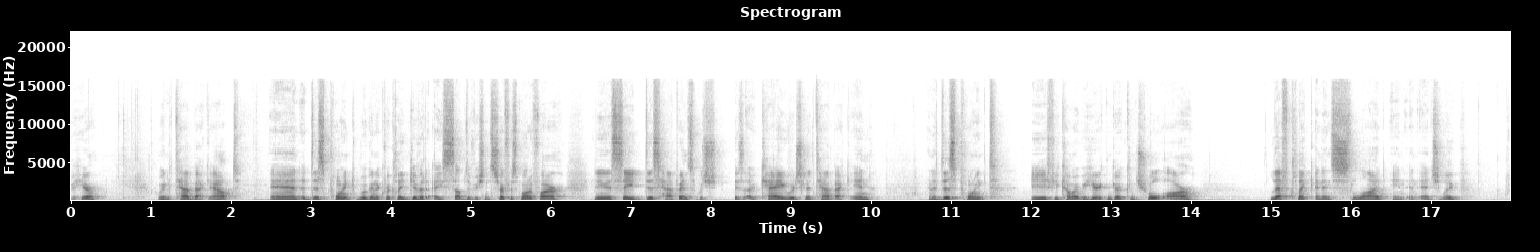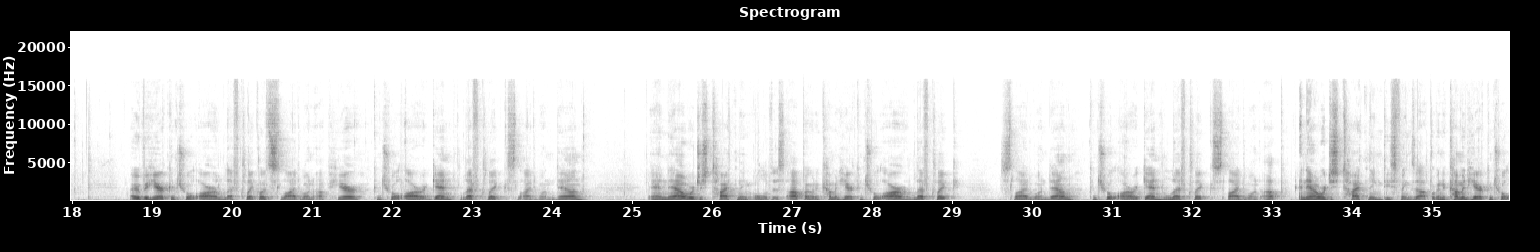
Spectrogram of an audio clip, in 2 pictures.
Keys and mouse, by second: 1.1 Tab, 2.4 KP_1, 4.8-17.9 drag, 7.2 z, 8.7 Tab, 10.2 z, 13.6 ctrl+r, 17.9-35.9 shift+middle drag, 19.1 ctrl+r, 21.9 ctrl+r, 27.7 ctrl+r, 30.9 ctrl+r, 35.6 ctrl+r.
